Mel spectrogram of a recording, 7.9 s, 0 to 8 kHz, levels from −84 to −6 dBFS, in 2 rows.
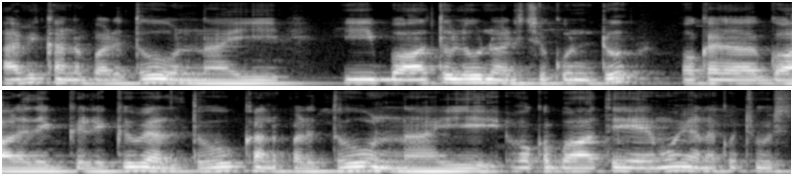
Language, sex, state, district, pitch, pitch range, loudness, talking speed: Telugu, male, Andhra Pradesh, Anantapur, 115 Hz, 110-125 Hz, -16 LUFS, 135 wpm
